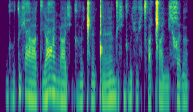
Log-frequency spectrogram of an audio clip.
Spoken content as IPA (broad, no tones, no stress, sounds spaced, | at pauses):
ɡʱ ʊ t ø ç ʕ aː tʲ a ʕ ẽ ŋ aː ç ɡʱ ə̃ ǁ ɛ̃ ǃ ɛ̃ː d i ç ɡʱ ũ ç u ç t͡sʼ a ǁ aː ɲ e ç χ ɛ ɗ ə̃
